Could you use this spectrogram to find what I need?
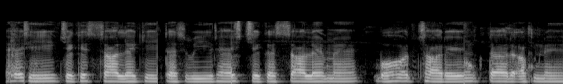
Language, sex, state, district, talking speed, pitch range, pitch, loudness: Hindi, male, Bihar, Purnia, 125 wpm, 135-145 Hz, 140 Hz, -21 LUFS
